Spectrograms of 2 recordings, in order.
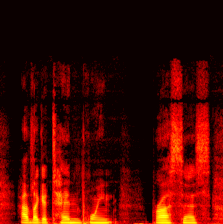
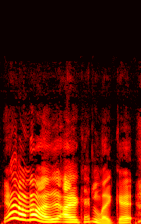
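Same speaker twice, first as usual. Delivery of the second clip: sheepish reply; 5 semitones higher, 5 dB louder, much faster than usual. Retold or imitated. Her sheepish reply, quoted.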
